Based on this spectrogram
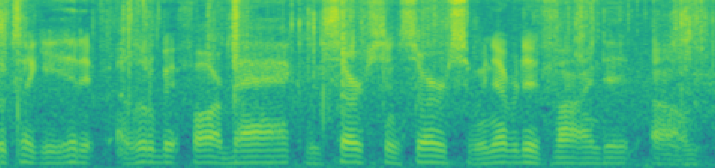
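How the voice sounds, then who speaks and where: Over noticeable background noise, a man speaks at a fairly quick pace in a flat monotone with a fairly low pitch. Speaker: hunting vlogger. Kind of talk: self-filmed hunting vlog. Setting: outdoors in the woods. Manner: casual, conversational.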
